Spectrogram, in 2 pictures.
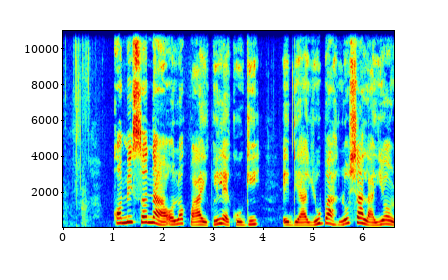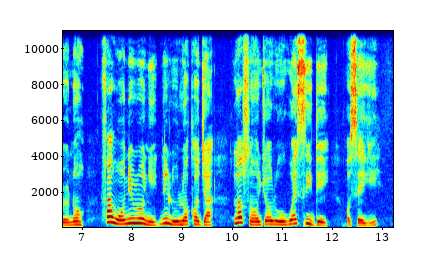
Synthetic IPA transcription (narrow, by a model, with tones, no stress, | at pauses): kɔ˧mĩ˦sa˦nã˦˨ɔ˧lɔ˦k͡pa˨˦i˨k͡pĩ˨˦lɛ˦˨kʰo˧ɡi˦ | e˨de˨a˨ju˨˦ba˦˨lo˦ʃa˦˨la˨ji˨˦ɔ˦˨ɾɔ̃˨nãː˦˨ | fa˦˨w̃ɔ̃˧nĩ˦ɾo˦˨j̃ĩ˧˨nĩ˦lu˨˦lɔ˦kɔ˦d͡ʒa˧ | lɔ˦˨sɔ̃˨˧ɔ˧d͡ʒɔ˦ɾu˧wɛ˦si˦˨de˨ | ɔ˨sɛ˨ji˨˦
